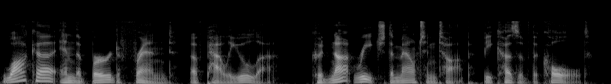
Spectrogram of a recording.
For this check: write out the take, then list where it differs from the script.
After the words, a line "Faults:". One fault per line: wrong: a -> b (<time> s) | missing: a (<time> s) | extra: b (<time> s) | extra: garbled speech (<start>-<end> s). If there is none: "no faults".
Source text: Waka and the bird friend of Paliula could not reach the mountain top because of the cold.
Waka and the bird friend of Paliula could not reach the mountain top because of the cold.
Faults:
no faults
